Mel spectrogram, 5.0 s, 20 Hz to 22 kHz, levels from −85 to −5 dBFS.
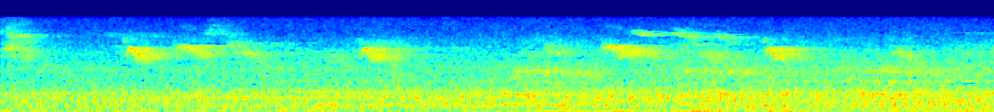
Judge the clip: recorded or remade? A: recorded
